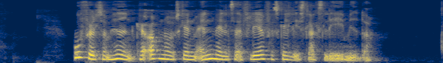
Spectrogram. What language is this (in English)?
Danish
